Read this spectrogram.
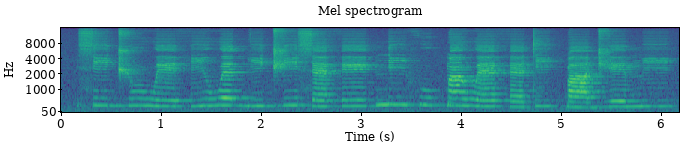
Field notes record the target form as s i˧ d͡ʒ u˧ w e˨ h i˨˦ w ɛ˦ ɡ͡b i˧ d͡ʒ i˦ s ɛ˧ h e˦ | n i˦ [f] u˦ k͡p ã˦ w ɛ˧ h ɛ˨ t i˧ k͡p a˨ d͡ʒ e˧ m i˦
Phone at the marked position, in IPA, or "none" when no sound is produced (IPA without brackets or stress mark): f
